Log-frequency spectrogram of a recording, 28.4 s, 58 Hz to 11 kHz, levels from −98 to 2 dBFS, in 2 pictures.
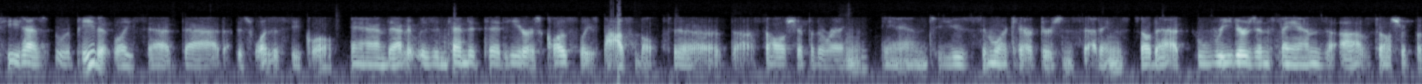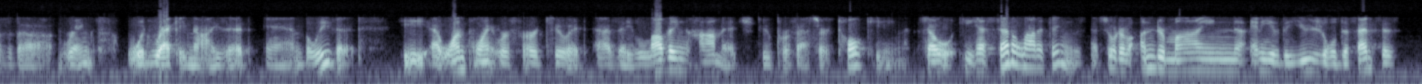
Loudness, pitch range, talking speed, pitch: -24 LUFS, 105-135 Hz, 170 wpm, 115 Hz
